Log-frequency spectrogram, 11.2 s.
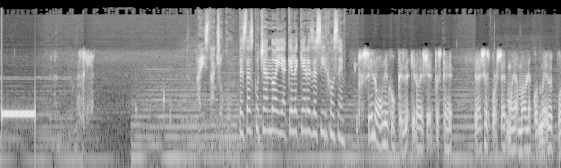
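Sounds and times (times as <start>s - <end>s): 
telephone dialing tones: 0.0s - 0.7s
low electrical hum: 0.0s - 11.2s
speech: 4.0s - 11.2s.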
